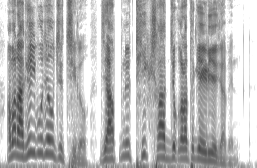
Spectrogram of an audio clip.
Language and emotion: Bengali, disgusted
